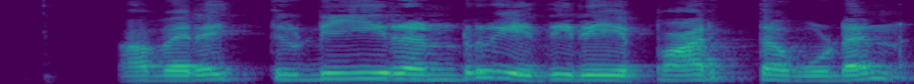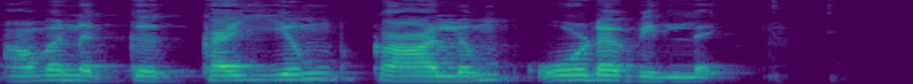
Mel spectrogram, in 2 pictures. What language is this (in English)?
Tamil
